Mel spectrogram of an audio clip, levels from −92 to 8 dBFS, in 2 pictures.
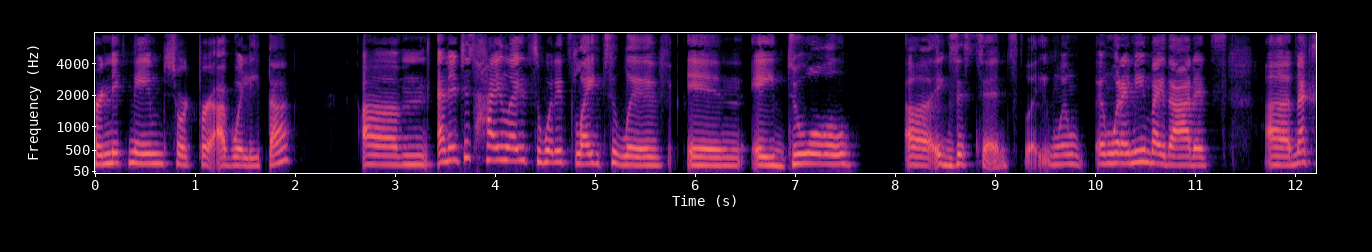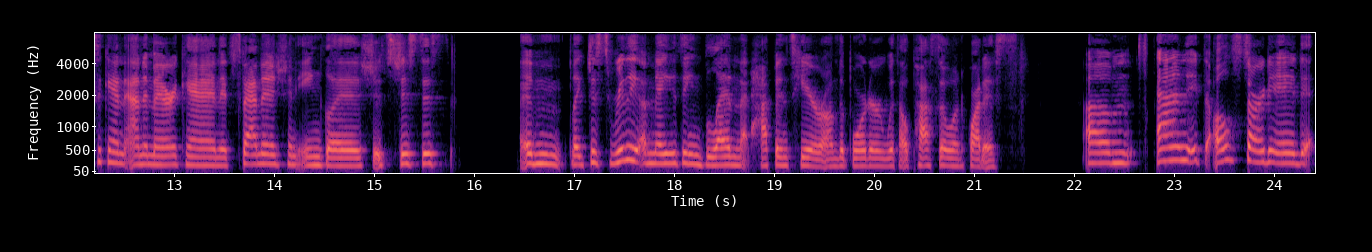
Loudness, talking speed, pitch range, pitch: -26 LUFS, 150 wpm, 180-225 Hz, 200 Hz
